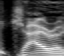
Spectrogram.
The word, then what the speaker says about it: gyro: Yeah, it's spelled gyro, pronounced hero, but sometimes it's spelled hero in like the Midwest.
